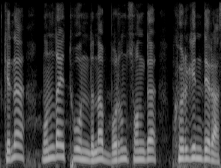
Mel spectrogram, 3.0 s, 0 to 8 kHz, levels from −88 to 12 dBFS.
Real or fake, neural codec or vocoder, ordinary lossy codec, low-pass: fake; codec, 16 kHz, 4 kbps, X-Codec, HuBERT features, trained on LibriSpeech; none; none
